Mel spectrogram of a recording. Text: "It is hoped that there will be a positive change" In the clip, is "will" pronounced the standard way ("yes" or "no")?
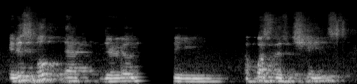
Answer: no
